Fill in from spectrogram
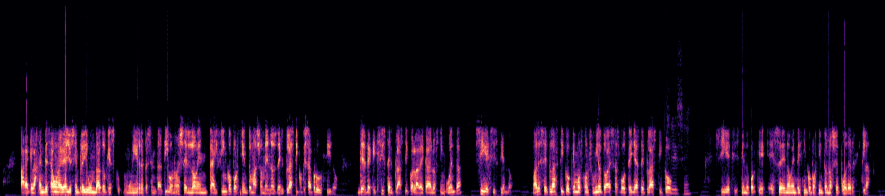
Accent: Spain; en España, que es mi tierra

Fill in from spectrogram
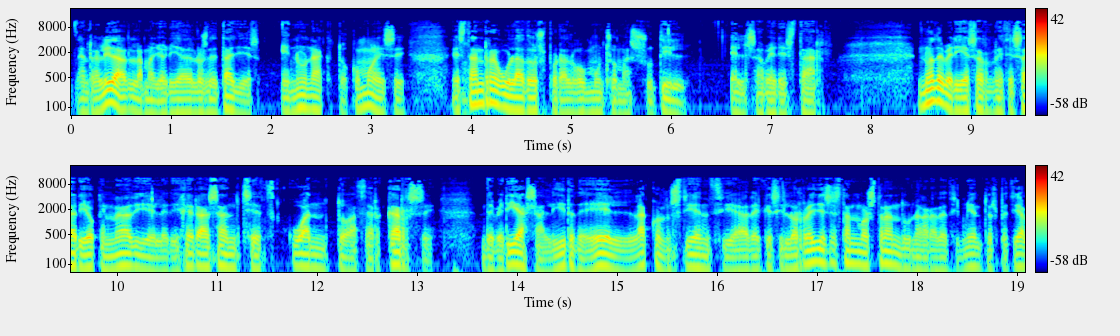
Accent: Spain; mi agradecimiento como español

